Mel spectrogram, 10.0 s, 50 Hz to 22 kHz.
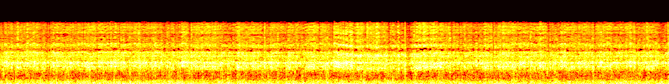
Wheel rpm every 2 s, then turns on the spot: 230, 230, 220, 230, 230.
none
